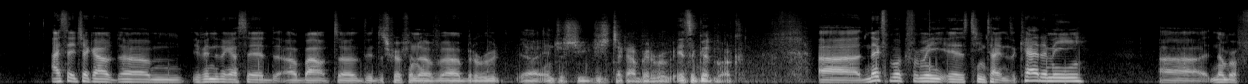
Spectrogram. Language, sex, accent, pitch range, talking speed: English, male, American, 90-125 Hz, 185 wpm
